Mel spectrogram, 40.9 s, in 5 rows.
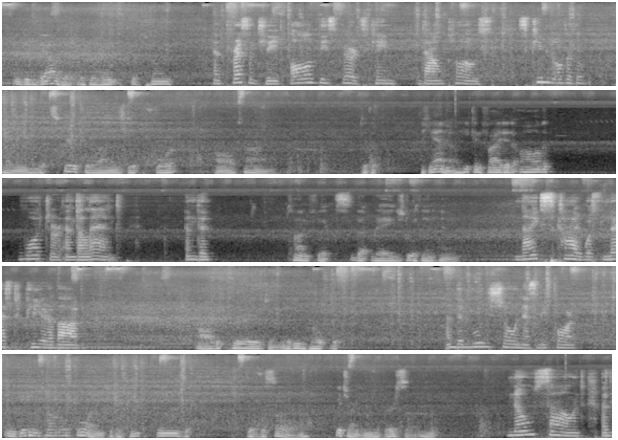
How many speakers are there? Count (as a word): two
